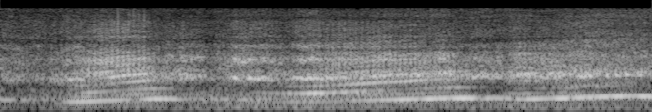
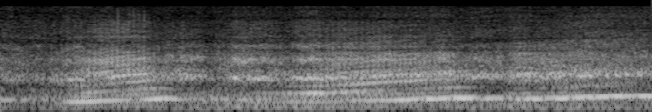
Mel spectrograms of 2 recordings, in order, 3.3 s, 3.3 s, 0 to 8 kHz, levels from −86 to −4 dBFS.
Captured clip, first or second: first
